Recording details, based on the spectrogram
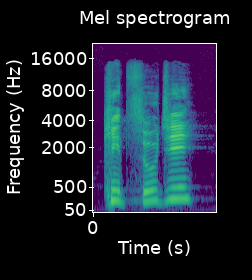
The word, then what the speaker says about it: Kintsugi: No, it's called Kintsugi.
